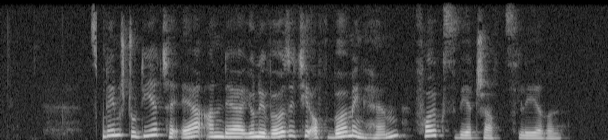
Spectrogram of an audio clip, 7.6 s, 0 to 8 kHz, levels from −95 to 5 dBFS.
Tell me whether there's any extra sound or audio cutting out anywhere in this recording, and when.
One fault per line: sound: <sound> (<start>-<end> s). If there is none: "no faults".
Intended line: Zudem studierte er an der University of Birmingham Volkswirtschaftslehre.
sound: dropout (1.2-1.3 s)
